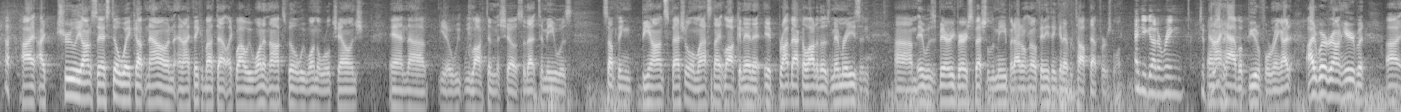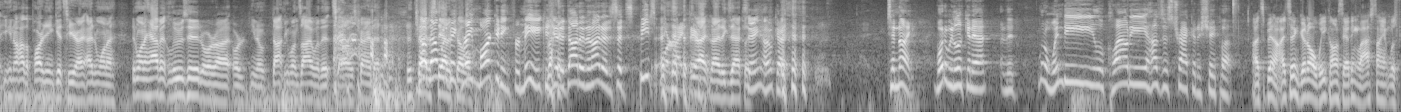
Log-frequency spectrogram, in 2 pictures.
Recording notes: Recorded at the 59th Knoxville Nationals in front of a LIVE audience. Two of sprint car racing's biggest names grace the SPEED SPORT stage at the same time!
